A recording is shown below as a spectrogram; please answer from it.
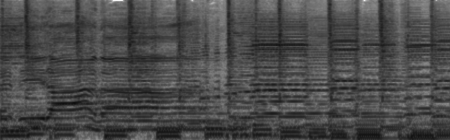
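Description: Norteño band music from a live recording: an accordion leads the melody over strummed guitar and a bouncing bass line, with no singing.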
